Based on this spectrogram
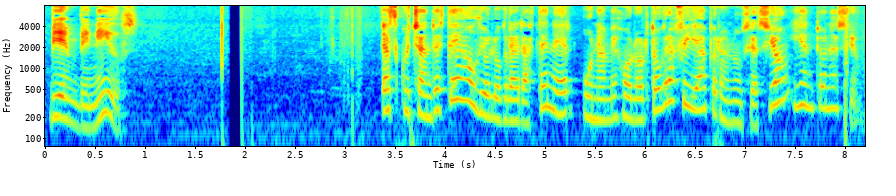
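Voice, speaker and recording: A woman, a language teacher, giving a scripted podcast lesson in a clear, deliberate way, stressing each example word. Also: on the high side, very animated, noisy background.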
